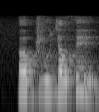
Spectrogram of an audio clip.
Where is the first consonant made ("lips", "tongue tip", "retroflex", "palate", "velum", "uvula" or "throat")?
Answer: lips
